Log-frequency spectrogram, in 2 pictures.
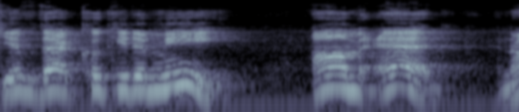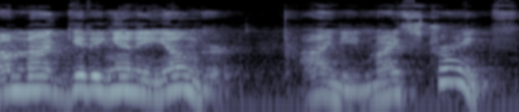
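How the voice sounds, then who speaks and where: At a moderate pace, the speaker uses a put-on character voice with a fairly high pitch. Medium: read story. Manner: grouchy, complaining.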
